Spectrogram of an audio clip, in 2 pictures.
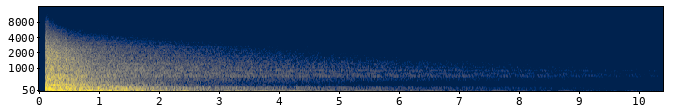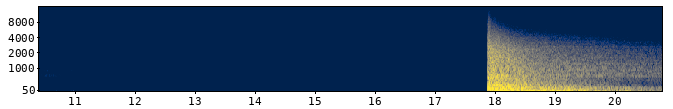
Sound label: thunder hit; silence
